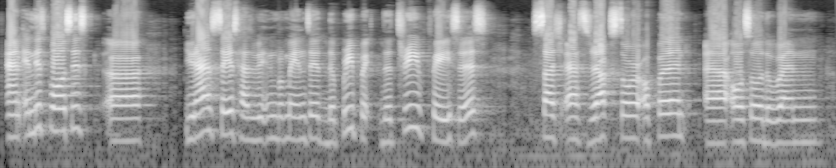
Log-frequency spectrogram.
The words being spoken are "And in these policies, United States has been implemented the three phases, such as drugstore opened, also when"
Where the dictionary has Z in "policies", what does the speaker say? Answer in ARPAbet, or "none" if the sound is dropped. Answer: none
